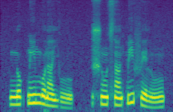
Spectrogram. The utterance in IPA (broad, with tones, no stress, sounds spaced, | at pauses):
n o˦ k͡p ĩ˦ m o˦˨ ɾ ã˧ j u˨ | ʃ ũ˧ s ã˧ k͡p i˦ f e˦˨ l ũ˨˦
